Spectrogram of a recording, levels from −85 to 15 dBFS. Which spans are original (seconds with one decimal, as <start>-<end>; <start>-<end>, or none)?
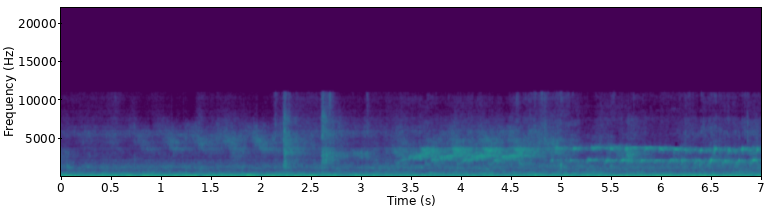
5.7-6.2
